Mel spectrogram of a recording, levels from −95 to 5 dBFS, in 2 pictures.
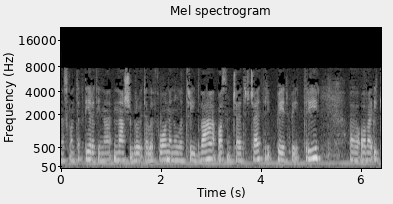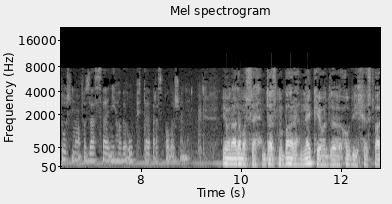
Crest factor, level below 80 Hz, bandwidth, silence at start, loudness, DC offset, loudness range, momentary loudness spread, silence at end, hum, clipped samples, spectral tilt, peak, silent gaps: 18 dB; -50 dBFS; 8 kHz; 0 s; -18 LUFS; under 0.1%; 11 LU; 16 LU; 0 s; none; under 0.1%; -6 dB/octave; 0 dBFS; none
